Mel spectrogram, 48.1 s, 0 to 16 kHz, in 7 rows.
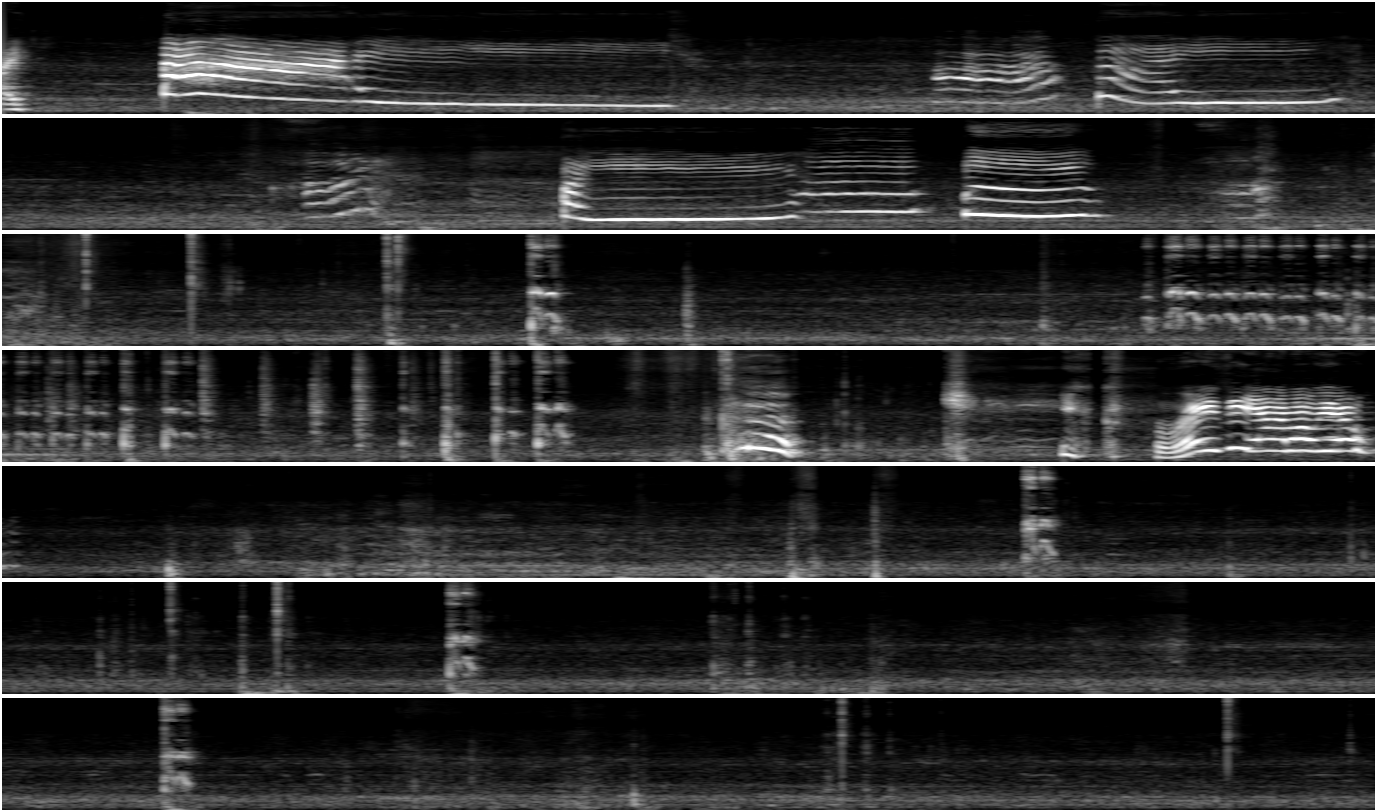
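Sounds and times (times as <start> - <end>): cockatoo wavering squeak: 19.4 - 21.6
cockatoo tapping: 19.8 - 23.4
rapid clicks and taps: 20.7 - 23.2.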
